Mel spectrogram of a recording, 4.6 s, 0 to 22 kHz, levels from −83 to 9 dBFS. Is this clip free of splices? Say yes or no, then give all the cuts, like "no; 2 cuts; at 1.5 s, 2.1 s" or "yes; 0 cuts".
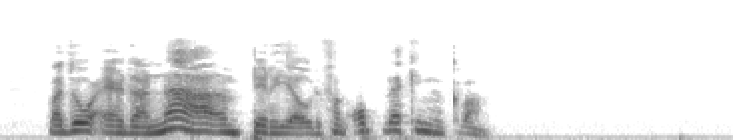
yes; 0 cuts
